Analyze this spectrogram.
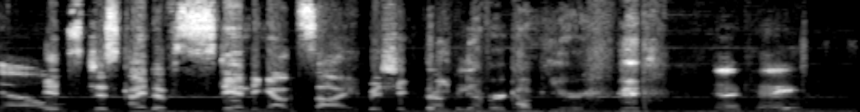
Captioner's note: chuckles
